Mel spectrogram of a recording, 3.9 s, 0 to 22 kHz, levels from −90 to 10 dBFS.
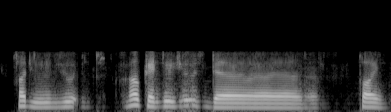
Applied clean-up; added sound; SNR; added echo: neural separator model SepFormer WHAMR!.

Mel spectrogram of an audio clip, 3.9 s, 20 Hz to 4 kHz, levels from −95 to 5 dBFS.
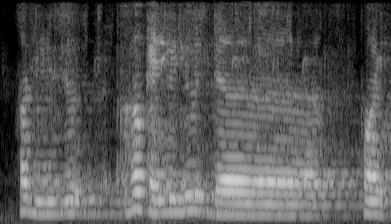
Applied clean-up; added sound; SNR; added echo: neural separator model SepFormer DNS4.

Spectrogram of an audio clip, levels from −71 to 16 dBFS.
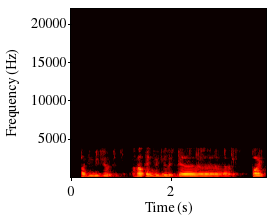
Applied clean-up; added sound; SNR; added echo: neural mask model DeepFilterNet 3.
